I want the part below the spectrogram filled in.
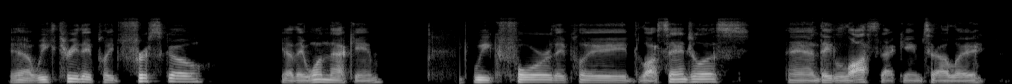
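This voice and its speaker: Very slow speech with ordinary pitch variation against a quiet background. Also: man, fairly low pitch for a man. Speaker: fantasy football podcast co-host. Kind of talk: casual chat.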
